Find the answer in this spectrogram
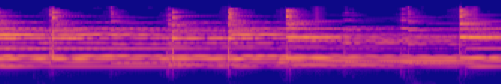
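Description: Music of struck bell tones: a steady run of high notes, about two a second, each ringing on under the next, with no low notes beneath.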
